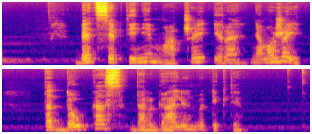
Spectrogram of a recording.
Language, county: Lithuanian, Šiauliai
